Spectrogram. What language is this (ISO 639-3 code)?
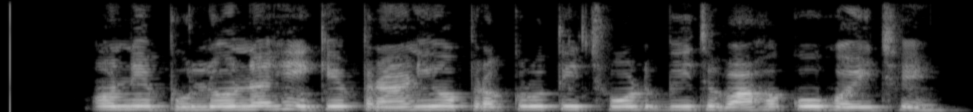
guj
